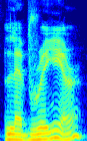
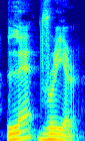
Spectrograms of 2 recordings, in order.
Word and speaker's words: Levrier: chris lechferd and travis levreyer i'm i hope i'm pronouncing this correctly le vrier like my last name is also le if you didn't know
